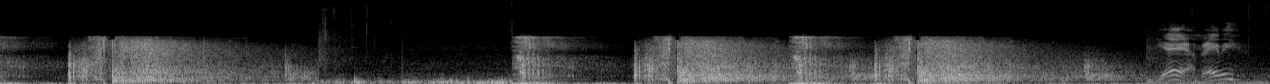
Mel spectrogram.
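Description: An Air Venturi Avenger bullpup PCP air rifle fires pellets at eggs, giving several sharp, close cracks and thuds spaced a few seconds apart, with voices talking in between.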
